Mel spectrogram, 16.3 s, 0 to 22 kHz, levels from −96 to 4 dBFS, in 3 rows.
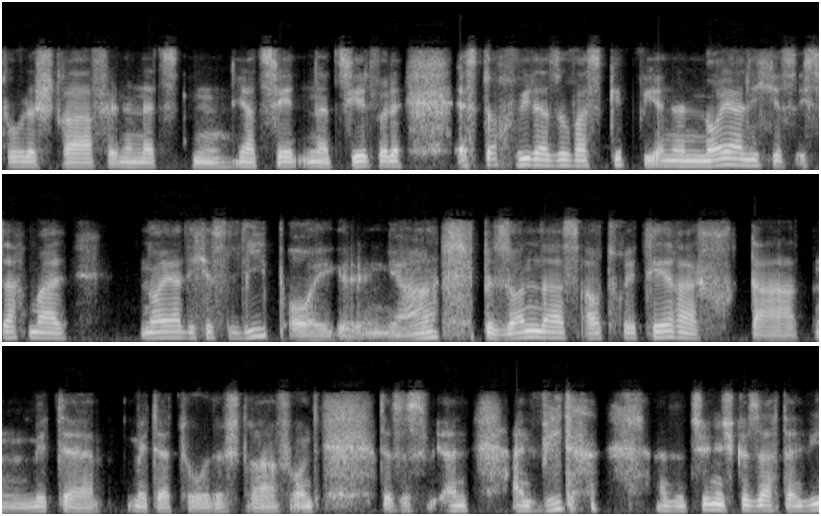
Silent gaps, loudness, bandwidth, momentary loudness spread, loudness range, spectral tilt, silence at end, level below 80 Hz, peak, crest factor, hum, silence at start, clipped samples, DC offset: none; -20 LUFS; 7.6 kHz; 7 LU; 3 LU; -4 dB/octave; 0 s; -60 dBFS; -6 dBFS; 16 dB; none; 0 s; under 0.1%; under 0.1%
